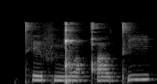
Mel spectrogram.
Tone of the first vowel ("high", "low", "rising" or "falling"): low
